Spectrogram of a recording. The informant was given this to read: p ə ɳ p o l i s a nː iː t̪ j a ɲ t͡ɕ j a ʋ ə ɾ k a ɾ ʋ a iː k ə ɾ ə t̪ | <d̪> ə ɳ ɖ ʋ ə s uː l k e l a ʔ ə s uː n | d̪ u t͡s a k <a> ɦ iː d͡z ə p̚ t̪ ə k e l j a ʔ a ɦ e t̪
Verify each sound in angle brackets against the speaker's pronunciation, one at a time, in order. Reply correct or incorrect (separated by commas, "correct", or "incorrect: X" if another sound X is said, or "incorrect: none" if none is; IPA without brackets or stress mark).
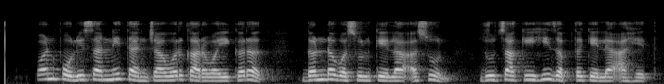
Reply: correct, incorrect: i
